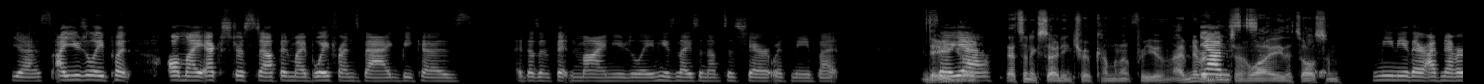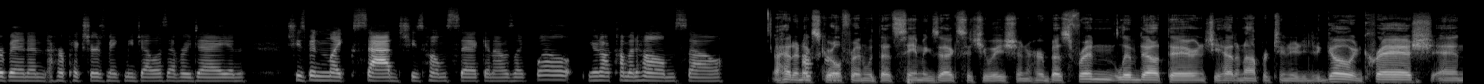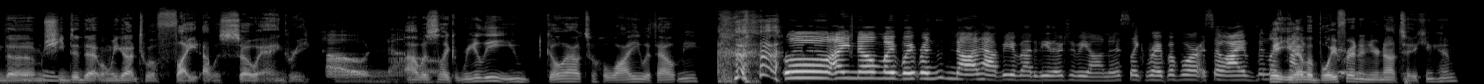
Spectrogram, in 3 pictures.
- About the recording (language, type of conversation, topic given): English, unstructured, How do you usually prepare for a new travel adventure?
- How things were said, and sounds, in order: tapping; other background noise; laugh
